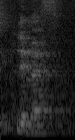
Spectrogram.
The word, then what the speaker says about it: Plymouth: It looks like Plymouth, you're right, it's spelled Plymouth, but it's Plymouth.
